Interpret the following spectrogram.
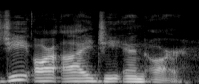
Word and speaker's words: Grignr: It's Grignr. It's like a wolf with a throaty growl. So it's like a throaty N sound with an R color to it, which I don't think exists in most languages.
